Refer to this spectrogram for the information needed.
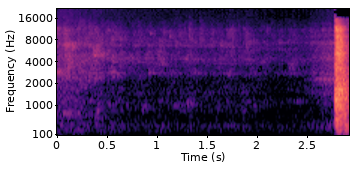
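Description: Near-silence with a faint rustle at the start, then an abrupt, loud rush of water from a tap bursts in as someone gets water, and keeps running at the very end, with no one speaking.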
